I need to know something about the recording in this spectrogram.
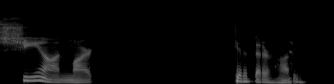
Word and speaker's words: Xi'an: And if your instinct was to stop the YouTube video and go immediately to comments and say it's pronounced Shion, Mark, get a better hobby.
